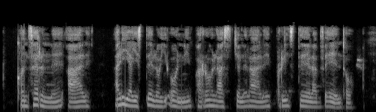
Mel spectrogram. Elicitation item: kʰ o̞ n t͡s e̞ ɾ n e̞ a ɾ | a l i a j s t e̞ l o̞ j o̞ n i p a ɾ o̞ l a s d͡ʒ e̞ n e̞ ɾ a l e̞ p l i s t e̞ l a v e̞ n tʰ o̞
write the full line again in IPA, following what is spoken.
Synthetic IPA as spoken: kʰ o̞ n t͡s e̞ ɾ n e̞ a l | a l i a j s t e̞ l o̞ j o̞ n i p a ɾ o̞ l a s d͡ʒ e̞ n e̞ ɾ a l e̞ p ɾ i s t e̞ l a v e̞ n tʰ o̞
